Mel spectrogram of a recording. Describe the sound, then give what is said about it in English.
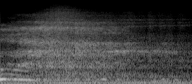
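A long, audible breath during a guided breathing exercise, heard as a steady, airy rush of breath noise that fades slightly toward the end, with no talking. “One more big inhale and an audible exhale.”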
